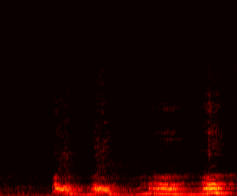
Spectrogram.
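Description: Several dogs react to a Canadian lynx, giving four drawn-out, howling barks in a row that sound fairly distant and quiet.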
